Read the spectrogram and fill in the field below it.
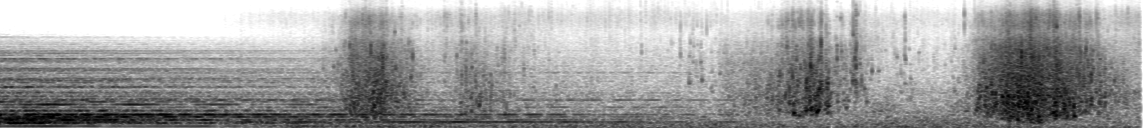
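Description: Water sloshes and splashes in broad bursts, with three louder surges rising over a steady low tonal drone and a soft continuous wash, no voices present.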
